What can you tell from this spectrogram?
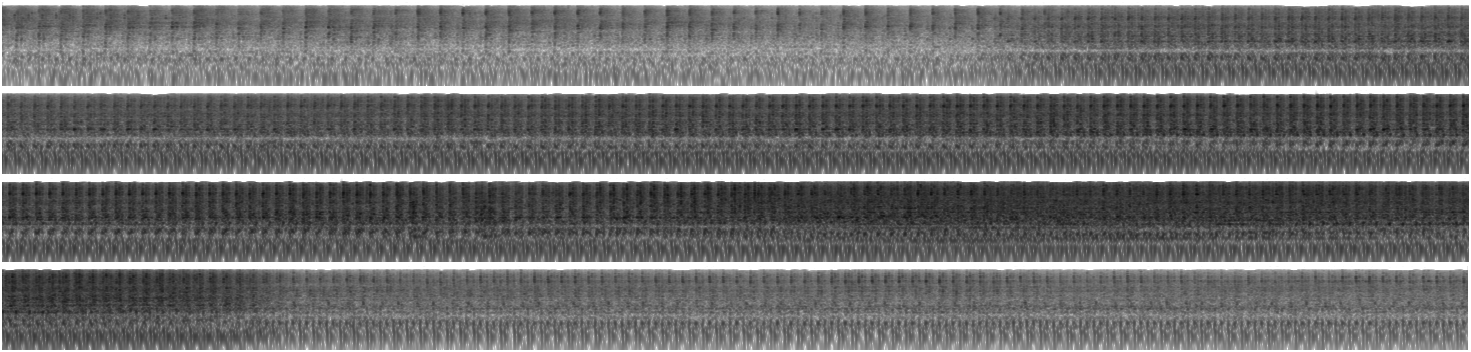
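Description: Two-wheel walking tractor's single-cylinder diesel engine running steadily under load as it pulls cage wheels and a plow through wet paddy soil. It sounds much louder and closer from about five seconds in until about six seconds before the end.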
